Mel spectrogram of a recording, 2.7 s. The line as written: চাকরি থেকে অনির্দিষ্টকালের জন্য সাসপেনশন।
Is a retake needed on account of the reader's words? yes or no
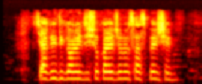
no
